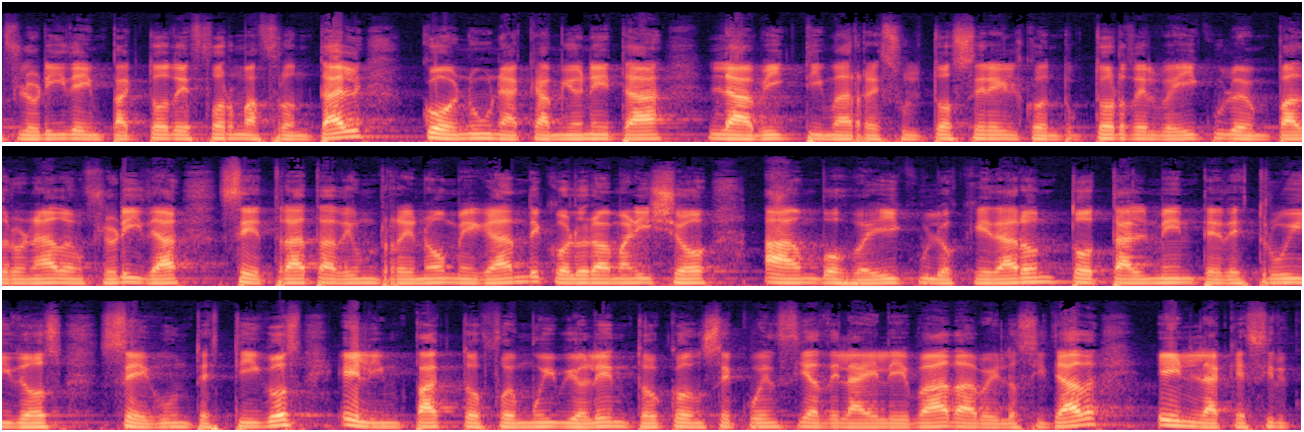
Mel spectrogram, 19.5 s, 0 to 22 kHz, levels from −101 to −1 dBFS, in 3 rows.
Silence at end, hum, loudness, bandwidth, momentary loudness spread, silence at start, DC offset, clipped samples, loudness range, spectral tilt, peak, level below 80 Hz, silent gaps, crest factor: 0.05 s; none; -17 LUFS; 13 kHz; 6 LU; 0 s; under 0.1%; under 0.1%; 2 LU; -5 dB/octave; 0 dBFS; -34 dBFS; none; 16 dB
